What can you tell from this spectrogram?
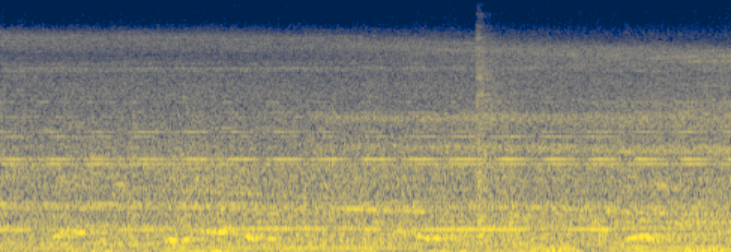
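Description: Steady hum of a Hankyu Kobe Line electric commuter train at a station, with faint tones from its electric equipment that dip and rise a few times.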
